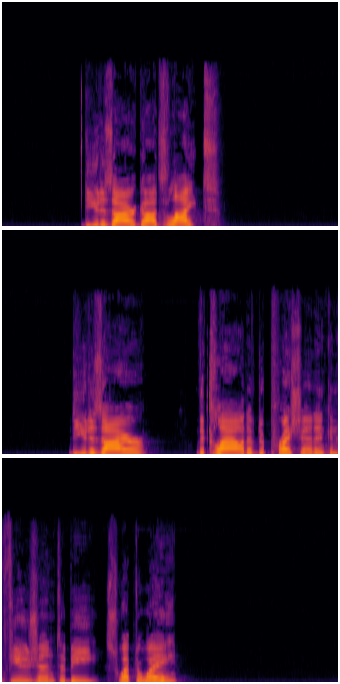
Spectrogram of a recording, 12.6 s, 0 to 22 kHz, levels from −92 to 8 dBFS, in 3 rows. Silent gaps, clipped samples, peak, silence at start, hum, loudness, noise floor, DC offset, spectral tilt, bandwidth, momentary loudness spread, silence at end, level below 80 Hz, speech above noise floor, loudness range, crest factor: none; under 0.1%; -6 dBFS; 1.05 s; 60 Hz at -60 dBFS; -25 LUFS; -80 dBFS; under 0.1%; -5 dB/octave; 16 kHz; 18 LU; 2.05 s; -80 dBFS; 55 dB; 6 LU; 22 dB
